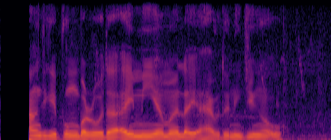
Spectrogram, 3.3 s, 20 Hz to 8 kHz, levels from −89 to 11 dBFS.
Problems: background sounds at intervals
